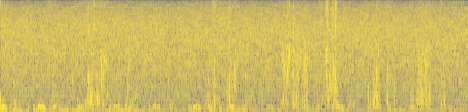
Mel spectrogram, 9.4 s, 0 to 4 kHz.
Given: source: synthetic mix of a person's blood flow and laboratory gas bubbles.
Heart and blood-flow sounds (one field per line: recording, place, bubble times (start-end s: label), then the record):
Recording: Doppler ultrasound of blood flow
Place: precordium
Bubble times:
0.00-0.05 s: bubbles
1.68-2.18 s: bubbles
4.23-4.42 s: bubbles
4.52-4.75 s: bubbles
5.62-6.17 s: bubbles
6.37-6.85 s: bubbles
7.33-7.63 s: bubbles
7.71-7.79 s: bubbles
7.83-7.92 s: bubbles
8.18-8.64 s: bubbles
8.79-8.94 s: bubbles
From the record:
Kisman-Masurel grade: 232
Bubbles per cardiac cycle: several, 3 to 8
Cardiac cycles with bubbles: 50 to 99%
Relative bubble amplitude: moderate (0.250 to 0.450)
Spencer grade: 3 (all of the cardiac periods contain showers or single bubble signals, but not dominating or overriding the cardiac motion signals)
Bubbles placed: anywhere in the cardiac cycle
